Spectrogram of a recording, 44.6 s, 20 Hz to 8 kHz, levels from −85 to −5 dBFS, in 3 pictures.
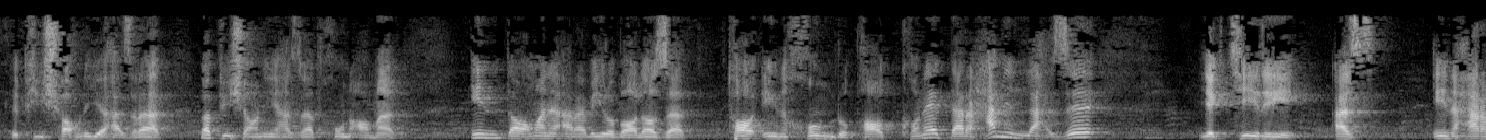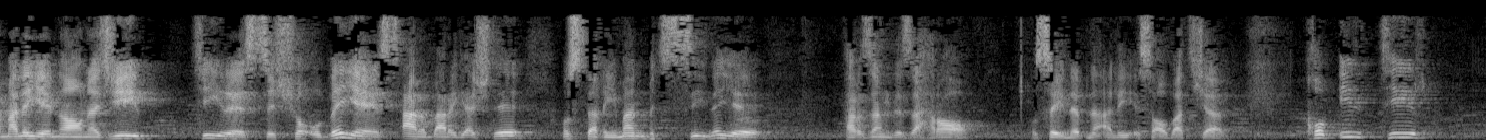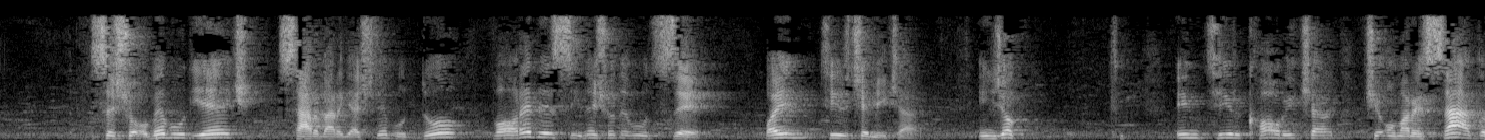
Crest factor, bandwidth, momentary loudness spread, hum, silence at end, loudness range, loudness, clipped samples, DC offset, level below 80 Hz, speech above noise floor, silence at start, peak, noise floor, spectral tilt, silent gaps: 24 dB; 7.4 kHz; 13 LU; none; 0 s; 7 LU; -25 LUFS; under 0.1%; under 0.1%; -72 dBFS; 25 dB; 0.05 s; -2 dBFS; -51 dBFS; -2.5 dB/octave; none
